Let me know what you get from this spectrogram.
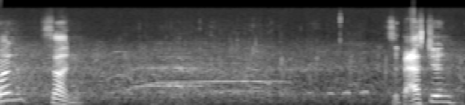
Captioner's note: applause and cheering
